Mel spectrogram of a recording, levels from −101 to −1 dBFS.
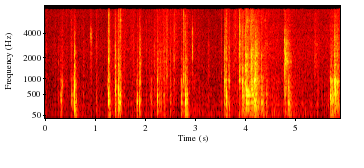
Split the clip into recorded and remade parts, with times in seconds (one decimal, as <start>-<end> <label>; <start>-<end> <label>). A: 0.0-2.3 recorded; 2.3-3.2 remade; 3.2-4.5 recorded; 4.5-5.0 remade; 5.0-5.9 recorded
